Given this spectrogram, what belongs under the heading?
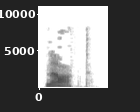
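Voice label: "knocked", English, British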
